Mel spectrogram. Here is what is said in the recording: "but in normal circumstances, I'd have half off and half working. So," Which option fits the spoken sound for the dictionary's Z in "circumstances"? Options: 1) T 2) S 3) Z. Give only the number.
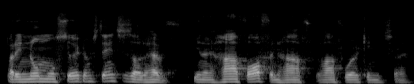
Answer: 3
